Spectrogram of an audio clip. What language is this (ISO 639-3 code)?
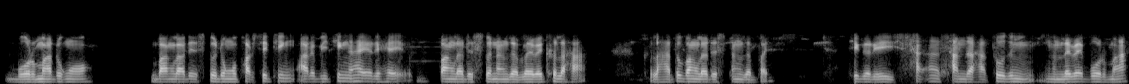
brx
